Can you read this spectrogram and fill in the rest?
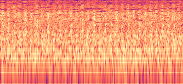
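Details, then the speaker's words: Isuzu D-Max diesel that a mechanic says has a worn engine (loose piston rings), restarted after the engine cooled. Steady even diesel rattle at idle with no stumbles or surging. Normal idle. "รถนะอันนี้ก็เป็นเครื่องเดินก็เดินเรียบเลยครับ"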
